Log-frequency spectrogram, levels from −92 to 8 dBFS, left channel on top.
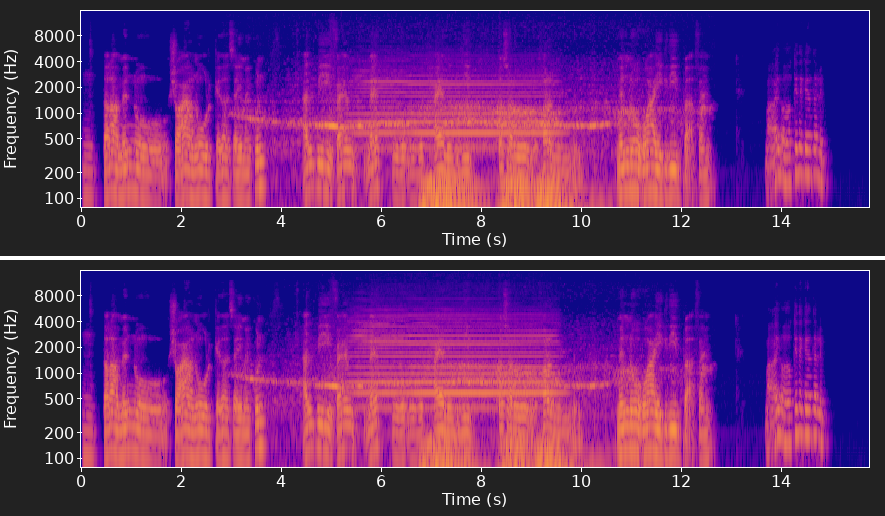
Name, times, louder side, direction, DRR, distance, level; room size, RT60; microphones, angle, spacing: voice 1, 0.4-3.7 4.4-7.8 8.3-10.0 10.7-12.6, right 1 dB, 10° right, 0.5 m, -28 dB
sound 1, 2.9-12.6, left 3 dB, 15° left, 0.8 m, -34 dB
sound 2, 5.1-9.8, right 3 dB, 80° right, 0.5 m, -31 dB
sound 3, 6.7-10.7, left 3 dB, 65° left, 0.7 m, -28 dB
voice 2, 13.7-14.9, right 2 dB, 55° right, 1.0 m, -33 dB
5.0 x 3.1 x 2.3 m
head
